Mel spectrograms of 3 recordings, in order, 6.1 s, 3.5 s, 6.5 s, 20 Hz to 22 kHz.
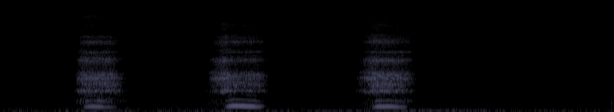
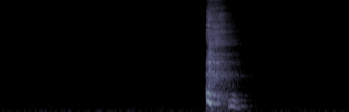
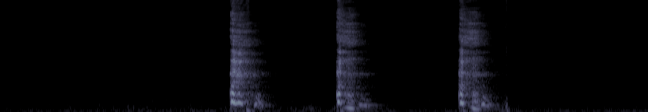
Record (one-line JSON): {"exhalation_length": "6.1 s", "exhalation_amplitude": 133, "exhalation_signal_mean_std_ratio": 0.49, "cough_length": "3.5 s", "cough_amplitude": 1875, "cough_signal_mean_std_ratio": 0.2, "three_cough_length": "6.5 s", "three_cough_amplitude": 1500, "three_cough_signal_mean_std_ratio": 0.25, "survey_phase": "beta (2021-08-13 to 2022-03-07)", "age": "45-64", "gender": "Female", "wearing_mask": "No", "symptom_none": true, "smoker_status": "Never smoked", "respiratory_condition_asthma": false, "respiratory_condition_other": false, "recruitment_source": "REACT", "submission_delay": "1 day", "covid_test_result": "Negative", "covid_test_method": "RT-qPCR"}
